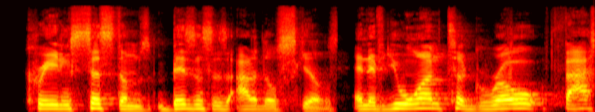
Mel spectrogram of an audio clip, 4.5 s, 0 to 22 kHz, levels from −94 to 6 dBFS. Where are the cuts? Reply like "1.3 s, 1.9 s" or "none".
2.5 s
